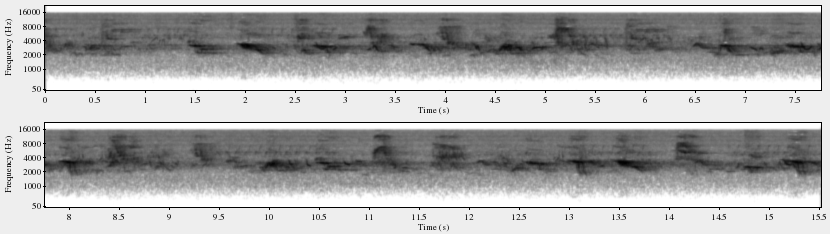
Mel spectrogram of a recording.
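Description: Small songbirds chirping: a continuous run of short, high calls, several each second.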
